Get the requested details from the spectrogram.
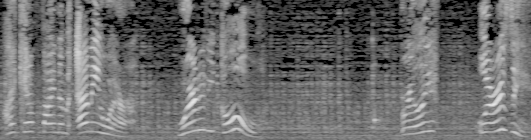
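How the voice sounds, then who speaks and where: A woman voicing an innocent, excitable little boy in a video game, wide-eyed and eager. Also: very high-pitched, takes it slowly, loud music behind the voice, full character voice. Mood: searching. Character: excitable, innocent little boy who adores his big brother.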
